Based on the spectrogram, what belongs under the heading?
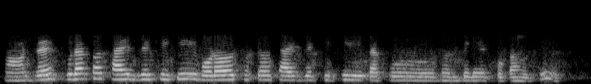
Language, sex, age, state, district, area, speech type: Odia, female, 45-60, Odisha, Koraput, urban, conversation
